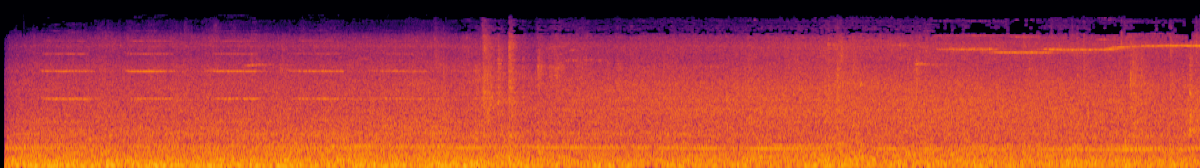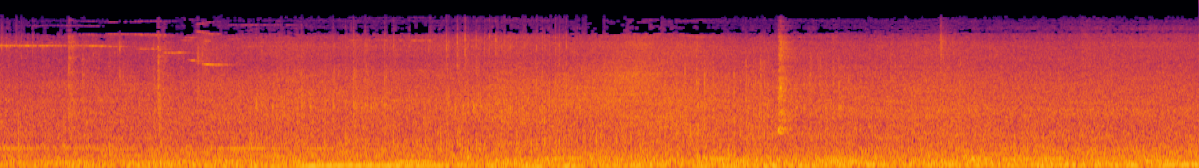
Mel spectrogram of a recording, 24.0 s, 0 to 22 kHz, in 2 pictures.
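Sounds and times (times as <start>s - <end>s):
another tram rumbling: 0.1s - 23.9s
steel wheels rumbling on rail: 0.1s - 23.9s
tram motor hum: 0.1s - 23.9s
high wheel squeal: 0.4s - 4.6s, 9.0s - 17.3s.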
